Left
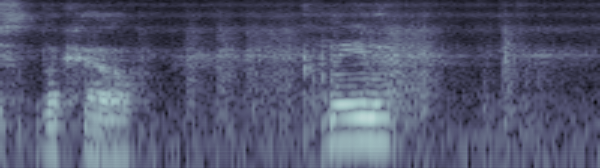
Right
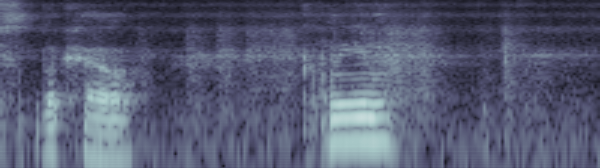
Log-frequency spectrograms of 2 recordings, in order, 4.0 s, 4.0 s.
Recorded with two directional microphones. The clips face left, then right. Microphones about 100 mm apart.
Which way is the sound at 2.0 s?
15° right (ahead or behind).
